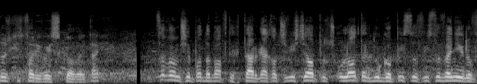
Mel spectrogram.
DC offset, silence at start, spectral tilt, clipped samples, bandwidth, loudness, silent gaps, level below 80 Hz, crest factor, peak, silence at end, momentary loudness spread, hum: under 0.1%; 0 s; -6 dB/octave; under 0.1%; 13 kHz; -21 LUFS; 1.36-1.40 s; -66 dBFS; 18 dB; -4 dBFS; 0 s; 10 LU; none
